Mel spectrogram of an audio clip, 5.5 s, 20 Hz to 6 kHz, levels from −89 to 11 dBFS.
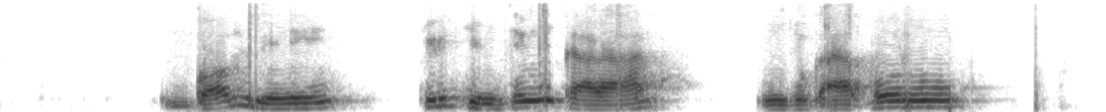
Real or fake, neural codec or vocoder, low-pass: fake; codec, 24 kHz, 3 kbps, HILCodec; 5.4 kHz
